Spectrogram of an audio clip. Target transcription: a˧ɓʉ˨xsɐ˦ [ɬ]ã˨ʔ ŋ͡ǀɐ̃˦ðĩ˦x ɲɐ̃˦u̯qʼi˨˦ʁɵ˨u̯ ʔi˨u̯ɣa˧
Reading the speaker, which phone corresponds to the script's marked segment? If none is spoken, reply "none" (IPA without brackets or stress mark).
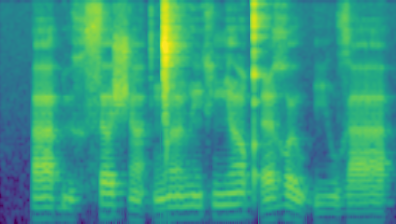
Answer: ʃ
